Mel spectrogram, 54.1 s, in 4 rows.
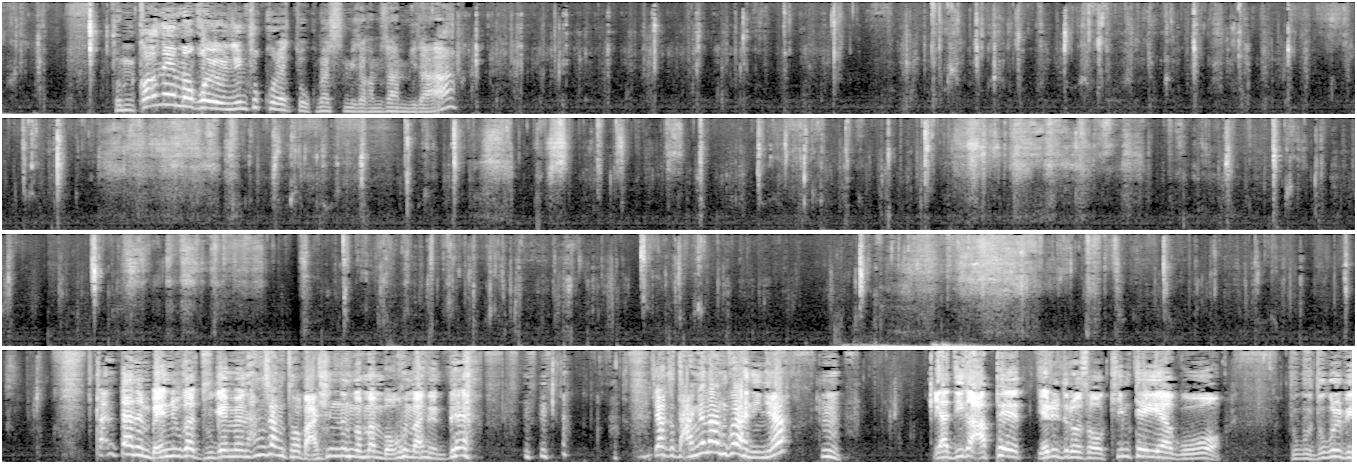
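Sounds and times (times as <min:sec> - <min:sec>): close chewing and biting: 0:00.0 - 0:01.2, 0:04.2 - 0:41.6, 0:45.4 - 0:50.0.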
